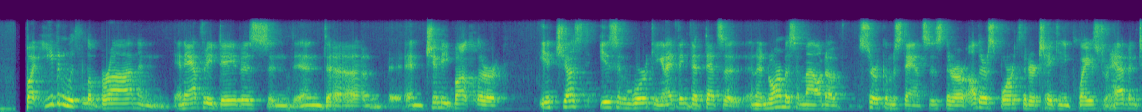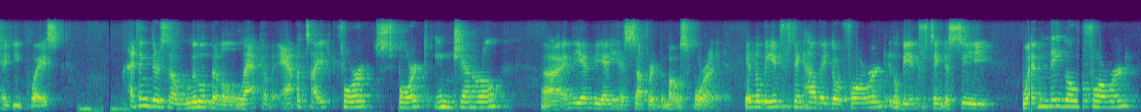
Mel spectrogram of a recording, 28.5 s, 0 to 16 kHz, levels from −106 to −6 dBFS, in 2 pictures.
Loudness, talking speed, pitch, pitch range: -21 LUFS, 175 wpm, 170 Hz, 140-195 Hz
